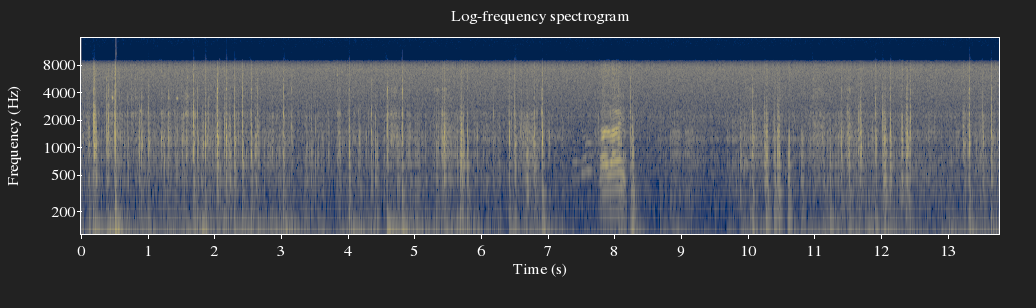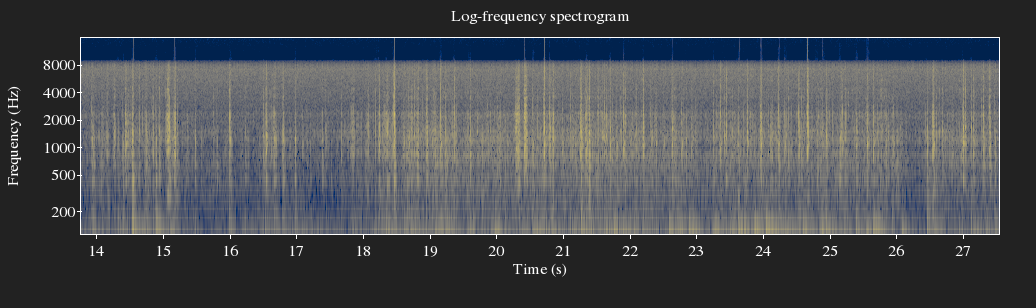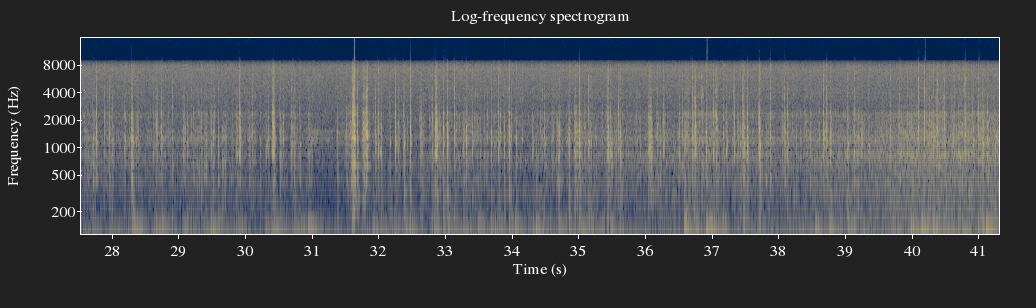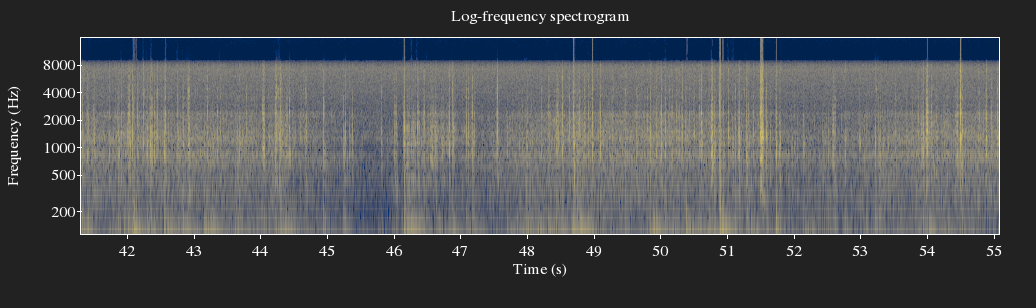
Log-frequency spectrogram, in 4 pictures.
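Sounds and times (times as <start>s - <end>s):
wind rumble: 0.0s - 55.0s.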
